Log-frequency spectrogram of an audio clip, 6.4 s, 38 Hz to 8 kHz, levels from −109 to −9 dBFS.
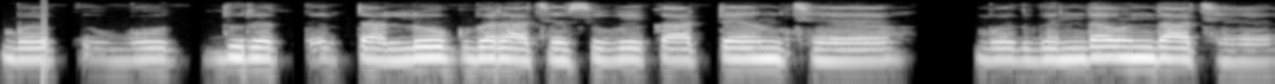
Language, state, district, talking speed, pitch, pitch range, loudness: Surjapuri, Bihar, Kishanganj, 120 wpm, 185 Hz, 180-195 Hz, -16 LUFS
